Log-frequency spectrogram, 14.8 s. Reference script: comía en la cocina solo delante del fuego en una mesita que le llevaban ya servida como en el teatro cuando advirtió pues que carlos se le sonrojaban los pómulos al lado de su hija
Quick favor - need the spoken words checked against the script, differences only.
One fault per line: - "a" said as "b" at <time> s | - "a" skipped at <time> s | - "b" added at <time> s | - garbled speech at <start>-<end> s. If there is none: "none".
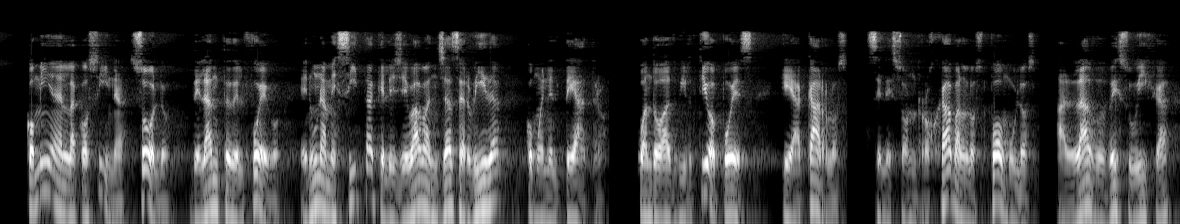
none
